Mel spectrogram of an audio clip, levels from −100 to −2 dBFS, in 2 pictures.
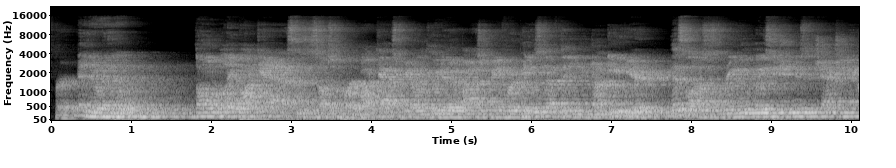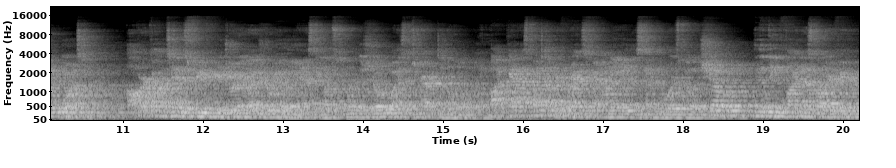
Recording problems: room echo; strong; dies away in 2.7 s
off-mic speech; far

